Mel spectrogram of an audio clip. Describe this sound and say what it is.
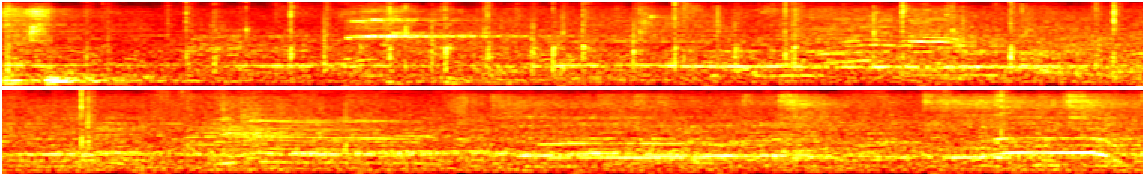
FREMONT END OF PERFORMANCE
A performer saying "thank you", and a crowd cheering in a background. Recorded with an iPhone.
cheer, cheering, crowd, fremont, thank-you, vegas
